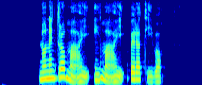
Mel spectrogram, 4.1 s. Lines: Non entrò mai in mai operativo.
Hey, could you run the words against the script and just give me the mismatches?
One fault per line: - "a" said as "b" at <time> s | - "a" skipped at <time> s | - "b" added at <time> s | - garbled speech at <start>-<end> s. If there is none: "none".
none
